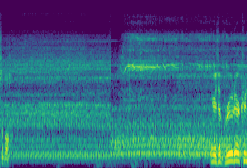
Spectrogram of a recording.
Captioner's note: bulldozer motor rumbling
